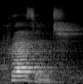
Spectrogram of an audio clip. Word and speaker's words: present: When it is noun meaning a gift the stress on the first syllable pre present. Okay present. I got a birthday present. But why is verb meaning to give or show? The stress shifts to the second syllable.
